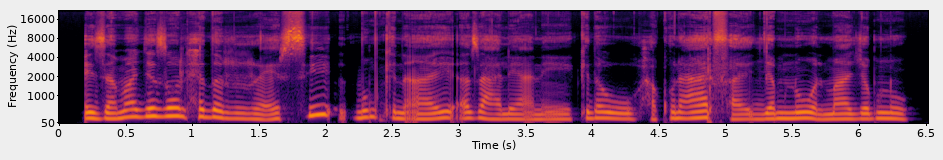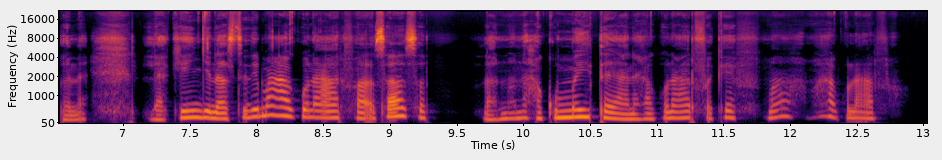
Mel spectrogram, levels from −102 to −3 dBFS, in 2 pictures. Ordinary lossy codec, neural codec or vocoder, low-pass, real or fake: none; none; none; real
